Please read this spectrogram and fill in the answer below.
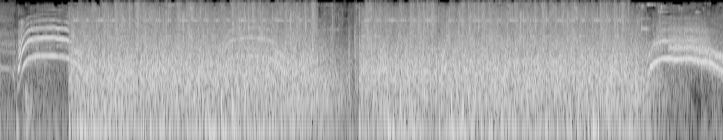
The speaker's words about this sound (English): He machine guns her pod as she screams.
